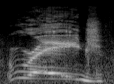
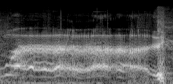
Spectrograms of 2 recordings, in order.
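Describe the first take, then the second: First: High-pitched parody of raging; mock rage. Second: Very high, loud parody shriek; mock raging scream. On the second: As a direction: scream it like a hammed-up tantrum. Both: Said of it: "raging and raging and raging".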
